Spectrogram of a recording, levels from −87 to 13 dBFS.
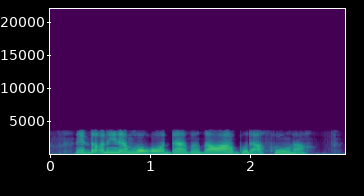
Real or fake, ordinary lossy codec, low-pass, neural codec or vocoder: fake; none; 3.6 kHz; autoencoder, 22.05 kHz, a latent of 192 numbers a frame, VITS, trained on many speakers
